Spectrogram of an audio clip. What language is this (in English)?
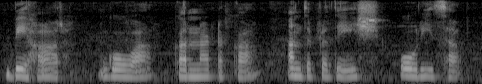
Sindhi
